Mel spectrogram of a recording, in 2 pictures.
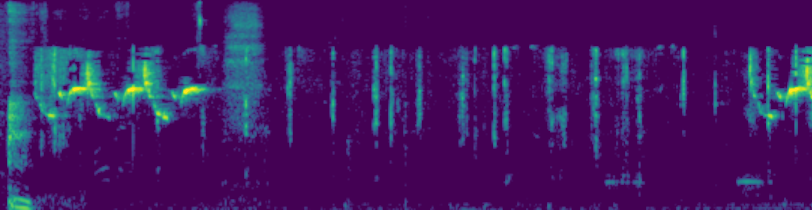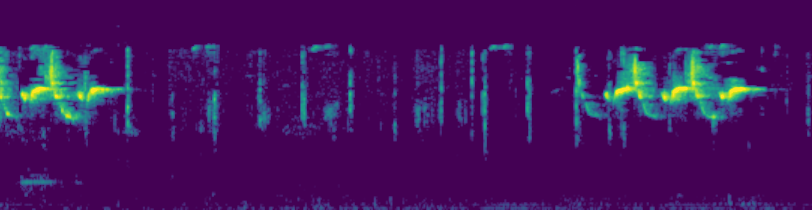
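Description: A songbird sings three short, bright warbling phrases spaced several seconds apart, fairly close and clear, with faint clicking and tapping in the quiet stretches between them.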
